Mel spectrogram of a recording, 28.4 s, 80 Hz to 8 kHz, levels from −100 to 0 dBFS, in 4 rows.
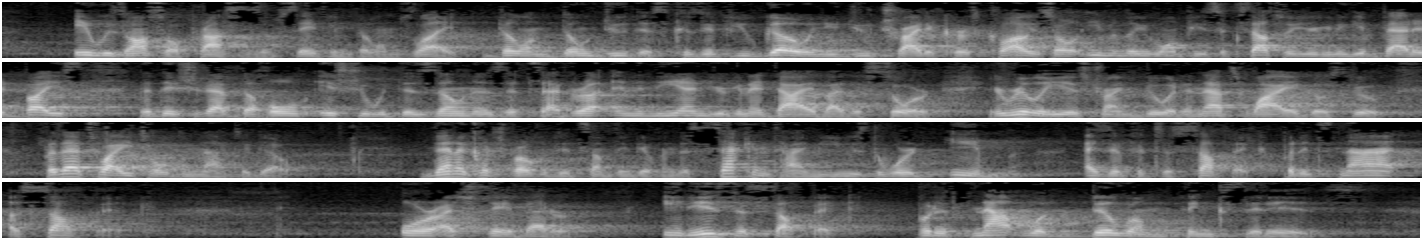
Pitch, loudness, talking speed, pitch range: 105 Hz, -26 LUFS, 260 wpm, 100-115 Hz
